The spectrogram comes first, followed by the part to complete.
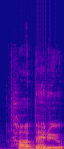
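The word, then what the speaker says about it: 食べる: Then for 3-syllable verbs like taberu or hashiru, again, counting from the end, ru, be, the drop's going to be after the be, and then ru, shi,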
